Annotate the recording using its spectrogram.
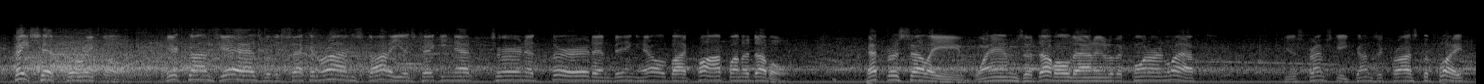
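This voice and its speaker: A man speaks over loud background noise. The sound itself is dry with no echo. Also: ordinary pitch variation, moderate pace. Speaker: play-by-play announcer. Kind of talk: sports commentary. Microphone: old recording.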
